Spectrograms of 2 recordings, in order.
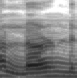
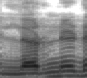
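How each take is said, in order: First: लर्नड as one syllable, no vowel before the final d; wrong pronunciation. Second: लर्नेड in two syllables, "LUR-ned"; correct pronunciation. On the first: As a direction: run the ending together: लर्नड, "lurnd". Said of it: "लर्नड नहीं है ये". (लर्नड, "ने" के बिना एक साथ गलत उच्चारण) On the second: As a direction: sound the -ed as its own syllable in लर्नेड. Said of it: "ये लर्नेड है". (लर्नेड, "लर-नेड" दो हिस्सों में सही उच्चारण) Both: Shown as a demonstration.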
